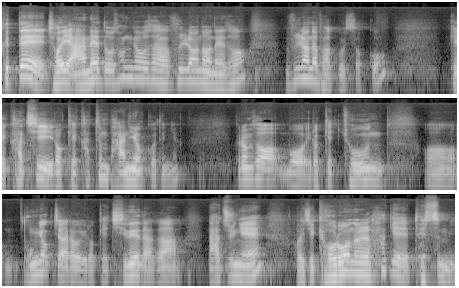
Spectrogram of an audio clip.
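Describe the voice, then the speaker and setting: A man talks at a moderate pace in a medium pitch, his intonation lively. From Busan, South Korea. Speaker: youth pastor (preacher). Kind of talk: sermon. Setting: online Zoom service.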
